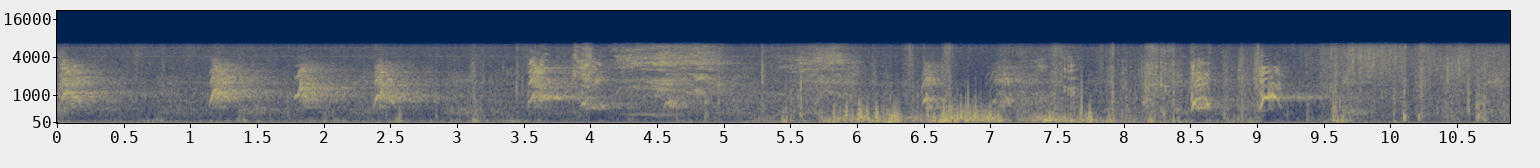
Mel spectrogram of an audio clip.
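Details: A male Fox Terrier gives sharp, repeated barks amid rustling and noisy commotion while hunting wild boar.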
